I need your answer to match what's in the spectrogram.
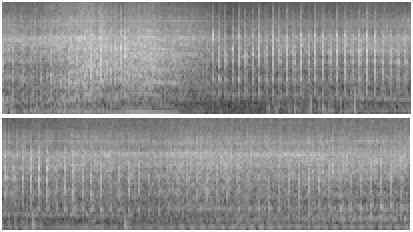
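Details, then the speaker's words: Lada Kalina engine before repair: after a rev it drops to idle with a sharp, regular metallic knocking at roughly three per second, clear above the idle. Engine knock. "Так, вот так вот мы работаем. Вот такое стучание у нас."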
